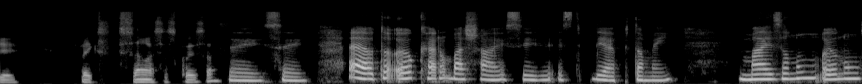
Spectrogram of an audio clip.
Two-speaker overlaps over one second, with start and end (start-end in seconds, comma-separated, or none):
none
